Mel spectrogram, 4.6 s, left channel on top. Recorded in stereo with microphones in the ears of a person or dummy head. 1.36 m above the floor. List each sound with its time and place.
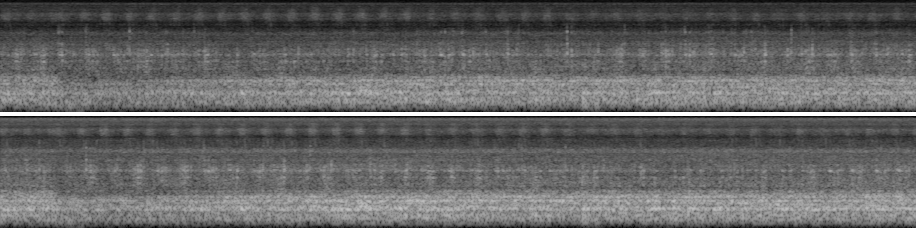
0.0 s an insect: 40° right (ahead or behind), 0.8 m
